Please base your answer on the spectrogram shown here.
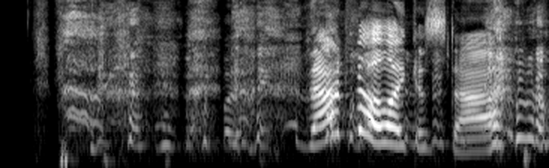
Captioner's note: laughing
